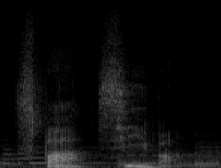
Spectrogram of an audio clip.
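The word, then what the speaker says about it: спасибо: ついてるんでアクセントのないんぼあばにありますなので芝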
